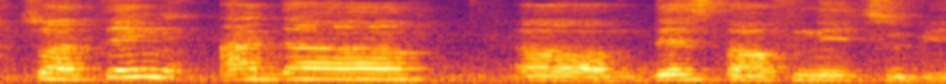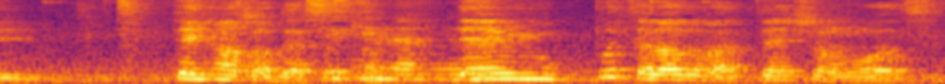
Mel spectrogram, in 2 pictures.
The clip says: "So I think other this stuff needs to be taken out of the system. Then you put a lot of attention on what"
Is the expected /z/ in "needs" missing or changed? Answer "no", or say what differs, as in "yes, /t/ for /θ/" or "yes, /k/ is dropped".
yes, /z/ is dropped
